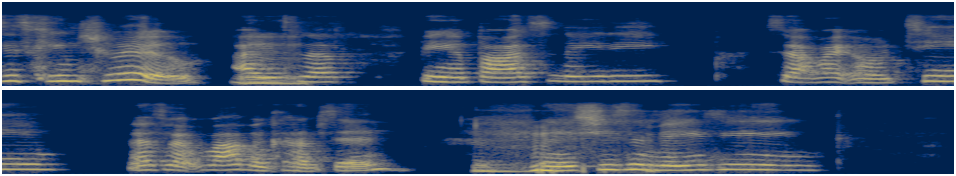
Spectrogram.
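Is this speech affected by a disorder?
Yes: Down syndrome.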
